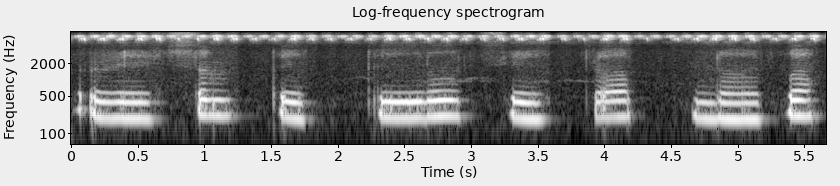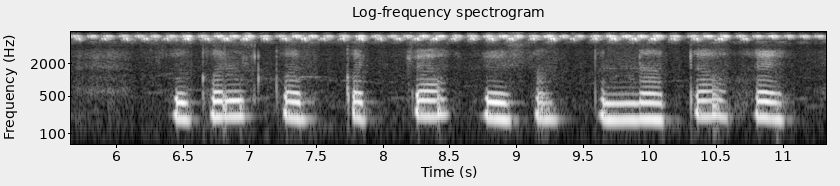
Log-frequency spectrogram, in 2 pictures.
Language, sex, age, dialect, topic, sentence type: Hindi, female, 36-40, Awadhi Bundeli, agriculture, statement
